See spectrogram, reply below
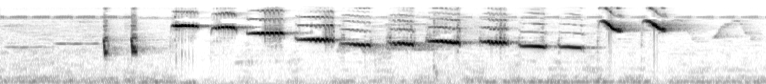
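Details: Flute-like song of a brown-chested jungle flycatcher challenging a rival: two clicks, then about ten crisp whistled notes in quick succession, descending steadily, closed by two high rising slurs.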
